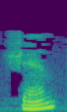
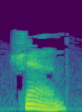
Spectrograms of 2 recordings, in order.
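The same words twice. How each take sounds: First: The pitch rises across the syllable. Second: The pitch falls across the syllable. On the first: "it's a rising pitch" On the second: "the descending pitch"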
